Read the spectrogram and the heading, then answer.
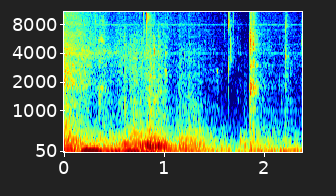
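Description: Someone chews green-coloured food, faint, soft and moist, with squishy mouth sounds and a few small crisp bites, alone without talk.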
